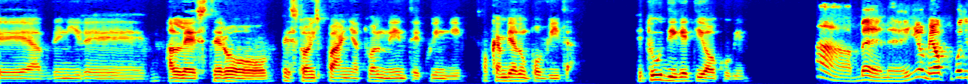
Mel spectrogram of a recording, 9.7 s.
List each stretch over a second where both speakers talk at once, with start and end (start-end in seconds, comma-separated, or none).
none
